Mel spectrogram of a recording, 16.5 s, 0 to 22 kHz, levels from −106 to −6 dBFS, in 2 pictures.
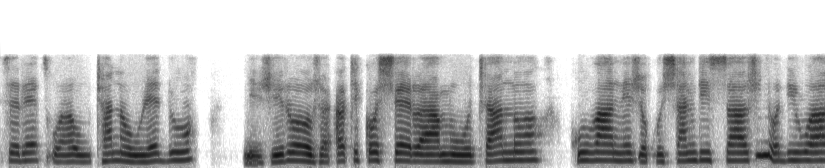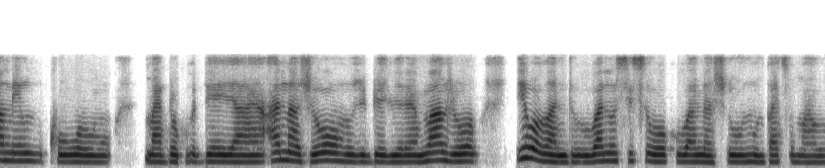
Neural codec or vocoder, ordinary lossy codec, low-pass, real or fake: codec, 16 kHz, 1 kbps, FunCodec, trained on Chinese and English, 50 frames a second; Opus, 16 kbps; 5.4 kHz; fake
